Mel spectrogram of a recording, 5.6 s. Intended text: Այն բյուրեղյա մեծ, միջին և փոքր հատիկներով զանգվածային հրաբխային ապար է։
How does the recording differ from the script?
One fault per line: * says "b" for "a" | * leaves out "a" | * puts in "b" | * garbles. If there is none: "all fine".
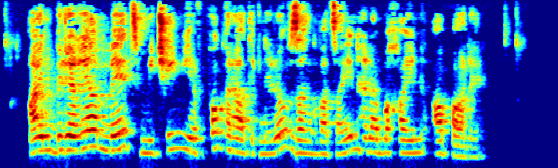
all fine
